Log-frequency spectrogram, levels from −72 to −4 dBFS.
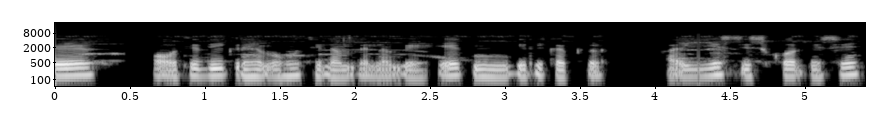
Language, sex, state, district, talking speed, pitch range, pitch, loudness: Hindi, male, Chhattisgarh, Balrampur, 145 wpm, 130-155 Hz, 140 Hz, -22 LUFS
